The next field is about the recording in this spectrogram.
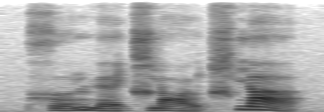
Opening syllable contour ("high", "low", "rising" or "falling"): rising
